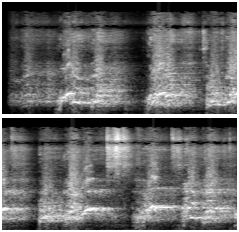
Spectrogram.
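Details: Dogs protecting the house bark loudly in drawn-out, ringing bursts, one roughly every second or so.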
